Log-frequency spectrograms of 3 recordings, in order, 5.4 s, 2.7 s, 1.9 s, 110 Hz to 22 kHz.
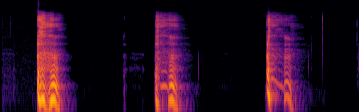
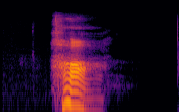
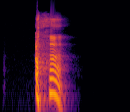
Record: {"three_cough_length": "5.4 s", "three_cough_amplitude": 32767, "three_cough_signal_mean_std_ratio": 0.26, "exhalation_length": "2.7 s", "exhalation_amplitude": 29365, "exhalation_signal_mean_std_ratio": 0.3, "cough_length": "2.0 s", "cough_amplitude": 32767, "cough_signal_mean_std_ratio": 0.28, "survey_phase": "beta (2021-08-13 to 2022-03-07)", "age": "65+", "gender": "Male", "wearing_mask": "No", "symptom_none": true, "symptom_onset": "12 days", "smoker_status": "Ex-smoker", "respiratory_condition_asthma": false, "respiratory_condition_other": false, "recruitment_source": "REACT", "submission_delay": "1 day", "covid_test_result": "Negative", "covid_test_method": "RT-qPCR", "influenza_a_test_result": "Negative", "influenza_b_test_result": "Negative"}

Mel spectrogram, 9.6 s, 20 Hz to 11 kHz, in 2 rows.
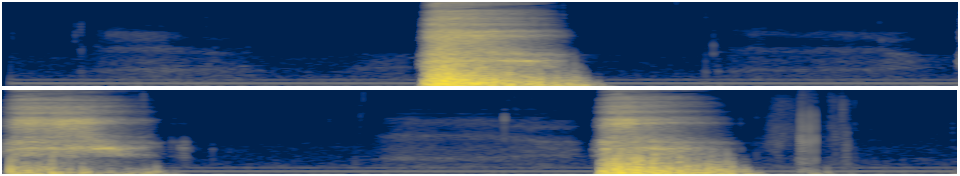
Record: {"exhalation_length": "9.6 s", "exhalation_amplitude": 32768, "exhalation_signal_mean_std_ratio": 0.28, "survey_phase": "beta (2021-08-13 to 2022-03-07)", "age": "18-44", "gender": "Female", "wearing_mask": "No", "symptom_cough_any": true, "symptom_new_continuous_cough": true, "symptom_runny_or_blocked_nose": true, "symptom_sore_throat": true, "symptom_fatigue": true, "symptom_change_to_sense_of_smell_or_taste": true, "symptom_onset": "3 days", "smoker_status": "Ex-smoker", "respiratory_condition_asthma": true, "respiratory_condition_other": false, "recruitment_source": "Test and Trace", "submission_delay": "2 days", "covid_test_result": "Positive", "covid_test_method": "RT-qPCR", "covid_ct_value": 20.9, "covid_ct_gene": "ORF1ab gene", "covid_ct_mean": 21.4, "covid_viral_load": "99000 copies/ml", "covid_viral_load_category": "Low viral load (10K-1M copies/ml)"}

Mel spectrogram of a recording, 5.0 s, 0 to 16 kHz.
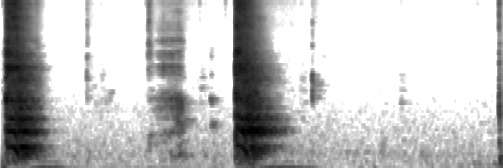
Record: {"cough_length": "5.0 s", "cough_amplitude": 32768, "cough_signal_mean_std_ratio": 0.34, "survey_phase": "alpha (2021-03-01 to 2021-08-12)", "age": "45-64", "gender": "Female", "wearing_mask": "No", "symptom_none": true, "smoker_status": "Never smoked", "respiratory_condition_asthma": false, "respiratory_condition_other": false, "recruitment_source": "REACT", "submission_delay": "2 days", "covid_test_result": "Negative", "covid_test_method": "RT-qPCR"}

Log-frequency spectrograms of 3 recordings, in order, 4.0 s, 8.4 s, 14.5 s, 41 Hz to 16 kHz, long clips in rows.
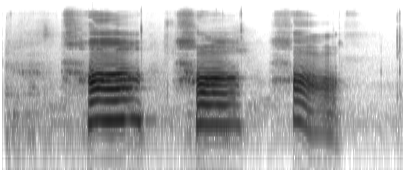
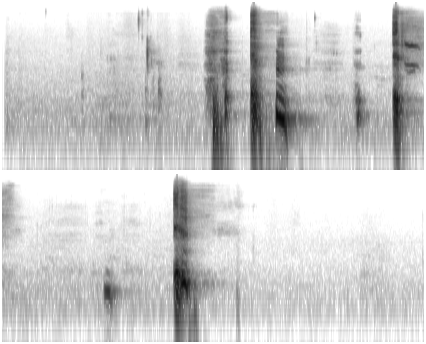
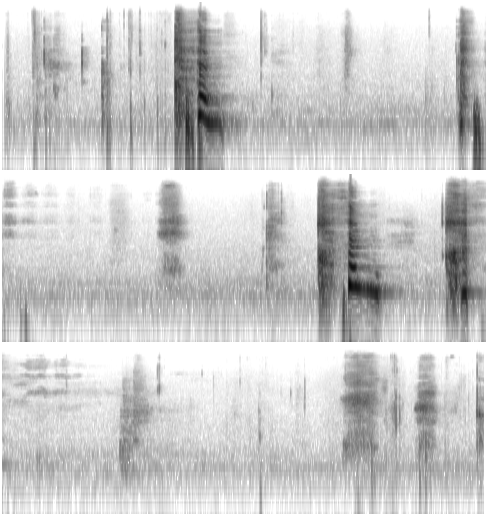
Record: {"exhalation_length": "4.0 s", "exhalation_amplitude": 25117, "exhalation_signal_mean_std_ratio": 0.46, "three_cough_length": "8.4 s", "three_cough_amplitude": 31565, "three_cough_signal_mean_std_ratio": 0.23, "cough_length": "14.5 s", "cough_amplitude": 32144, "cough_signal_mean_std_ratio": 0.22, "survey_phase": "beta (2021-08-13 to 2022-03-07)", "age": "65+", "gender": "Female", "wearing_mask": "No", "symptom_none": true, "smoker_status": "Ex-smoker", "respiratory_condition_asthma": false, "respiratory_condition_other": false, "recruitment_source": "REACT", "submission_delay": "3 days", "covid_test_result": "Negative", "covid_test_method": "RT-qPCR", "influenza_a_test_result": "Negative", "influenza_b_test_result": "Negative"}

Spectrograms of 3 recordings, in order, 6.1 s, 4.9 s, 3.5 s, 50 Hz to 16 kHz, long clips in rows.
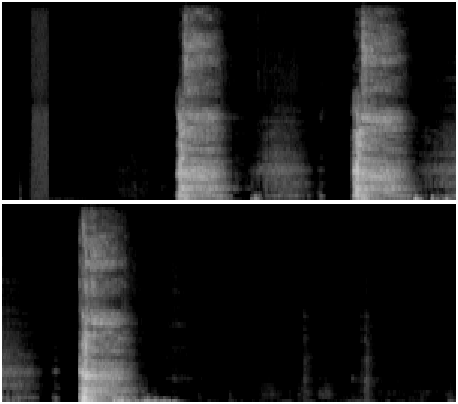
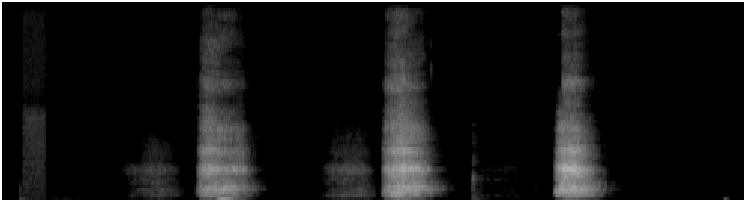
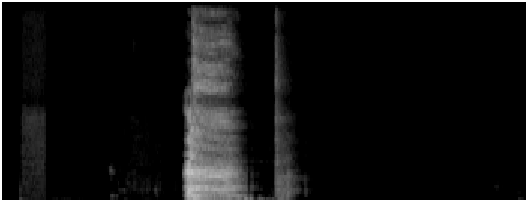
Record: {"three_cough_length": "6.1 s", "three_cough_amplitude": 25554, "three_cough_signal_mean_std_ratio": 0.27, "exhalation_length": "4.9 s", "exhalation_amplitude": 5127, "exhalation_signal_mean_std_ratio": 0.31, "cough_length": "3.5 s", "cough_amplitude": 14831, "cough_signal_mean_std_ratio": 0.23, "survey_phase": "beta (2021-08-13 to 2022-03-07)", "age": "65+", "gender": "Male", "wearing_mask": "No", "symptom_runny_or_blocked_nose": true, "smoker_status": "Never smoked", "respiratory_condition_asthma": false, "respiratory_condition_other": false, "recruitment_source": "REACT", "submission_delay": "2 days", "covid_test_result": "Negative", "covid_test_method": "RT-qPCR", "influenza_a_test_result": "Negative", "influenza_b_test_result": "Negative"}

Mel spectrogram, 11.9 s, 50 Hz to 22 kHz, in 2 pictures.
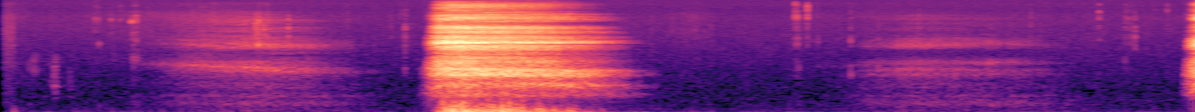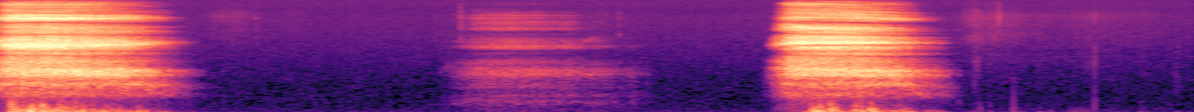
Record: {"exhalation_length": "11.9 s", "exhalation_amplitude": 5946, "exhalation_signal_mean_std_ratio": 0.35, "survey_phase": "beta (2021-08-13 to 2022-03-07)", "age": "45-64", "gender": "Female", "wearing_mask": "No", "symptom_cough_any": true, "symptom_runny_or_blocked_nose": true, "symptom_shortness_of_breath": true, "symptom_abdominal_pain": true, "symptom_diarrhoea": true, "symptom_fatigue": true, "symptom_fever_high_temperature": true, "symptom_headache": true, "symptom_change_to_sense_of_smell_or_taste": true, "symptom_onset": "2 days", "smoker_status": "Ex-smoker", "respiratory_condition_asthma": false, "respiratory_condition_other": false, "recruitment_source": "Test and Trace", "submission_delay": "1 day", "covid_test_result": "Positive", "covid_test_method": "RT-qPCR"}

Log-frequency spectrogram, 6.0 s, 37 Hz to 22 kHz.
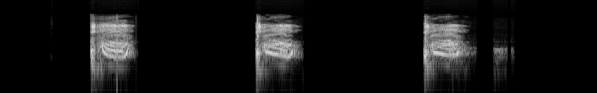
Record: {"three_cough_length": "6.0 s", "three_cough_amplitude": 27751, "three_cough_signal_mean_std_ratio": 0.37, "survey_phase": "beta (2021-08-13 to 2022-03-07)", "age": "45-64", "gender": "Male", "wearing_mask": "No", "symptom_cough_any": true, "symptom_fatigue": true, "symptom_headache": true, "symptom_onset": "4 days", "smoker_status": "Current smoker (e-cigarettes or vapes only)", "respiratory_condition_asthma": true, "respiratory_condition_other": false, "recruitment_source": "Test and Trace", "submission_delay": "2 days", "covid_test_result": "Negative", "covid_test_method": "RT-qPCR"}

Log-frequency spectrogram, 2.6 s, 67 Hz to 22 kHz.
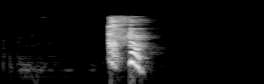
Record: {"cough_length": "2.6 s", "cough_amplitude": 27337, "cough_signal_mean_std_ratio": 0.26, "survey_phase": "beta (2021-08-13 to 2022-03-07)", "age": "45-64", "gender": "Female", "wearing_mask": "No", "symptom_none": true, "smoker_status": "Never smoked", "respiratory_condition_asthma": false, "respiratory_condition_other": false, "recruitment_source": "REACT", "submission_delay": "1 day", "covid_test_result": "Negative", "covid_test_method": "RT-qPCR", "covid_ct_value": 47.0, "covid_ct_gene": "N gene"}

